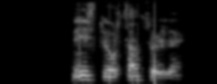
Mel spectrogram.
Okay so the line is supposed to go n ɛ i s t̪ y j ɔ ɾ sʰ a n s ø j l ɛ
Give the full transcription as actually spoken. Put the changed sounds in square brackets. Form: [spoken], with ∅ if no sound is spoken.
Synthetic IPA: n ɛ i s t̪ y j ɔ ɾ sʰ a n s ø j l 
